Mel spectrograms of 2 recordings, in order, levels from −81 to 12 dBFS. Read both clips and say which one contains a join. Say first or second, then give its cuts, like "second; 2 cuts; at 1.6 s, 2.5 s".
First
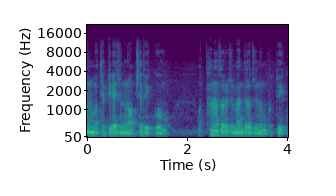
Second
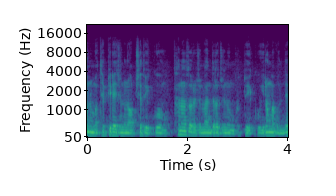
second; 1 cut; at 1.7 s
